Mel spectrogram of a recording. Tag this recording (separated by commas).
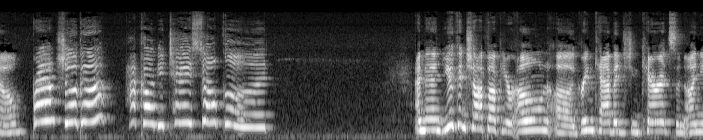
Speech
